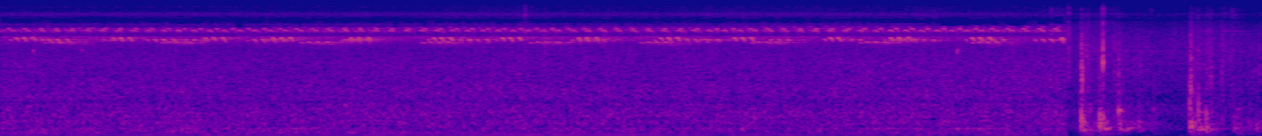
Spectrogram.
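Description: Crickets chirping in a steady chorus: an even high trill with a second pulsing chirp about twice a second. It cuts off suddenly about five seconds in, and a few footsteps knock on a wooden boardwalk.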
